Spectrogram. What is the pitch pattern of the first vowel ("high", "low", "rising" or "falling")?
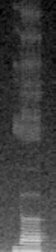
low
